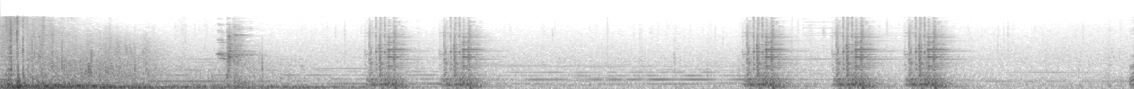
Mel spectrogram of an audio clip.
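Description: Blasting-spell explosions from Hogwarts Legacy go off one after another, a heavy opening blast followed by several booming thuds in two clusters, loud and close with quiet gaps between.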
